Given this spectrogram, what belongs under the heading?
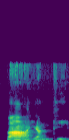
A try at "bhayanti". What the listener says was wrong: That was a bit better.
